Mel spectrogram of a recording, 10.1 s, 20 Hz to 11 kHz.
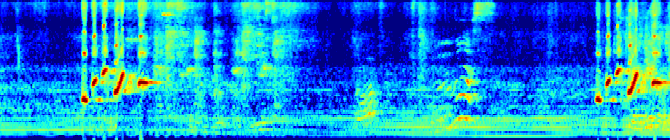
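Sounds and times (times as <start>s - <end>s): rising whistled chirps: 1.2s - 2.4s, 9.0s - 10.0s.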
